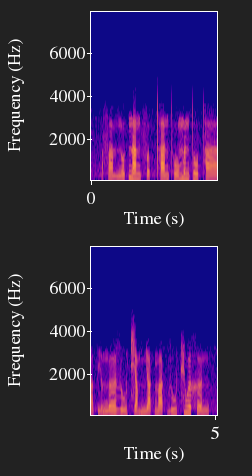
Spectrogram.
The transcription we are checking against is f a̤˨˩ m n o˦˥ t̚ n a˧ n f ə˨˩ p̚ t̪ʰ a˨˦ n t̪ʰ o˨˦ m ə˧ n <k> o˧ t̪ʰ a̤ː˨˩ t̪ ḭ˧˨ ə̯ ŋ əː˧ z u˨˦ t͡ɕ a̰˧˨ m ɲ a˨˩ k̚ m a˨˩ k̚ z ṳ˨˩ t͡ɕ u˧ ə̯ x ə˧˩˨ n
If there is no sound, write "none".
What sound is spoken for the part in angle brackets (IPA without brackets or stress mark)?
t̪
